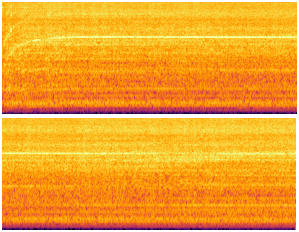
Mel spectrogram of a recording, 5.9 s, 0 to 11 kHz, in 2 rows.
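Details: Porter-Cable 6-gallon pancake air compressor (1.5 hp, 3.5 SCFM at 90 psi), after repair of a broken copper line that had stopped it building pressure: a loud, steady motor and pump drone with an even high whine. It runs normally, reaching about 70 psi and holding.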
